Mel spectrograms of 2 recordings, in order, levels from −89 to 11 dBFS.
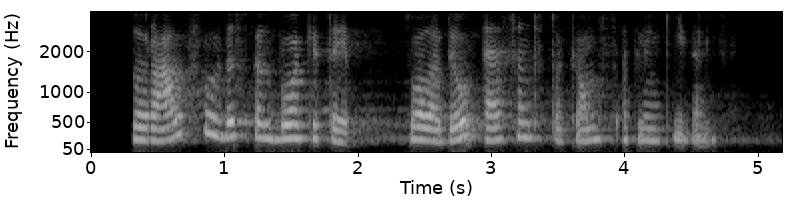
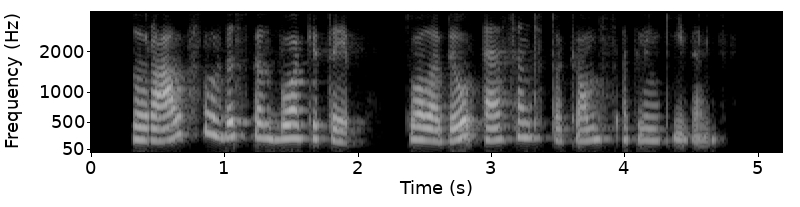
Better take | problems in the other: second | room echo; dies away in 1 s

